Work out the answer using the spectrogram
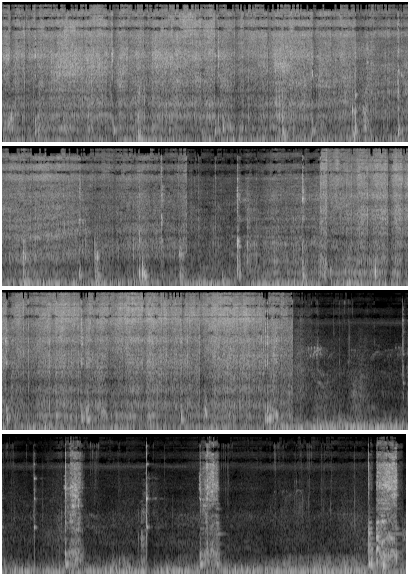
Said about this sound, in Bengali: এই পেঁয়াজ আর সরিষার তেলটার মধ্যে একটু ভালো করে নাড়াচাড়া করে নিলে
